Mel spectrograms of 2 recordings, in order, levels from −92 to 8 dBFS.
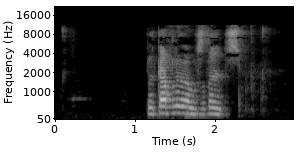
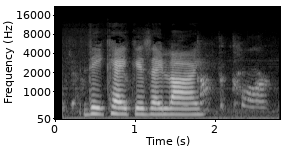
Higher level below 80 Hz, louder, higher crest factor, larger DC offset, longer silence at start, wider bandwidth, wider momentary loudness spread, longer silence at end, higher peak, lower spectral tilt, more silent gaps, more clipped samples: second, -74 dBFS vs -50 dBFS; second, -28 LUFS vs -20 LUFS; about the same, 20 dB vs 18 dB; neither; about the same, 0.1 s vs 0.2 s; first, 11.5 kHz vs 9.2 kHz; about the same, 18 LU vs 19 LU; first, 0.35 s vs 0.15 s; second, -12 dBFS vs -4 dBFS; second, -1 dB/octave vs -5 dB/octave; neither; neither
